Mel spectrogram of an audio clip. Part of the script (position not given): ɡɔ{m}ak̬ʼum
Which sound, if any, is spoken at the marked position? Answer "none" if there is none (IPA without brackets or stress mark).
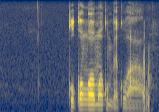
m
